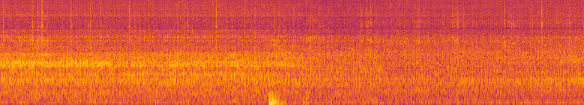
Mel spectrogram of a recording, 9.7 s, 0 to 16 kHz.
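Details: BMW 316i F30 petrol engine idling at first start of the day, light fairly quick ticking on top, traced to a bad radiator/AC fan belt tensioner that should be replaced before it breaks.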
